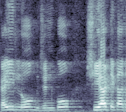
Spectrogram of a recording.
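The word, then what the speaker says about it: sciatica: खास तौर से जो पेशेंट हैं वो हमेशा सियाटिका को साइटिका बोलते हैं। तो ये साइटिका एक जनरल प्रोनाउंसिएशन अब इसका बन चुका है। वैसे यदि देखा जाए तो इसको सियाटिका कहना चाहिए।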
